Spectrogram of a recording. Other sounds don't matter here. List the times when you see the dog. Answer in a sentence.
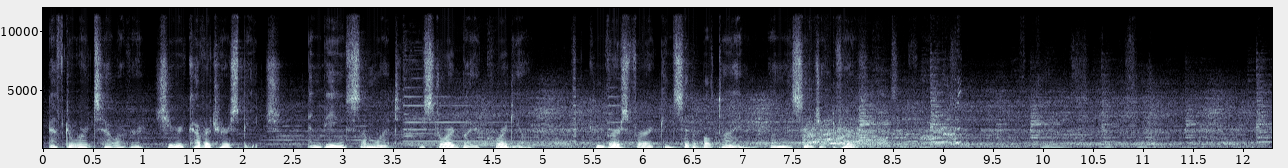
You can hear the dog from 7.5 to 9.2 s.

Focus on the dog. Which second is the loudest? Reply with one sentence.
The volume of the dog peaks at 8 seconds.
